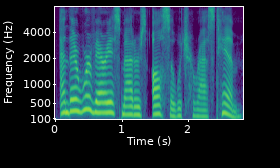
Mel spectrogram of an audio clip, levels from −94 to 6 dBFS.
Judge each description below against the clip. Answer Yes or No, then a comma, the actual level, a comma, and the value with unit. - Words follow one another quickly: No, average, 190 wpm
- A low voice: No, high, 220 Hz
